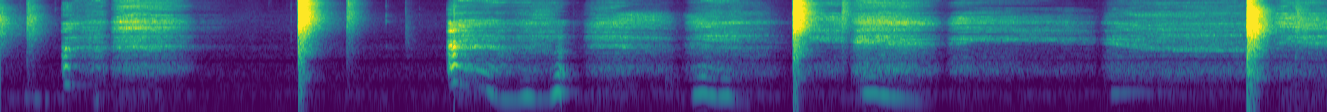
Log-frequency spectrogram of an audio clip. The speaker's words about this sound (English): The way I tense up when you spank me.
